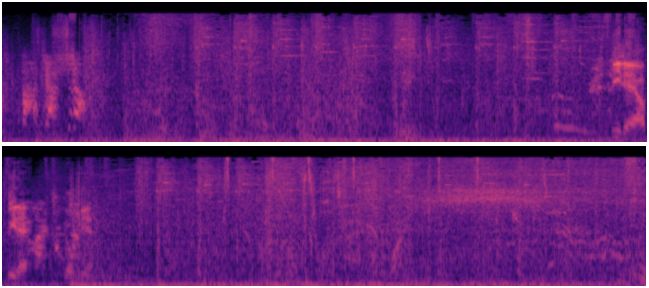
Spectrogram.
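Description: Gunfire and blasts crackle rapidly in a video game.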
